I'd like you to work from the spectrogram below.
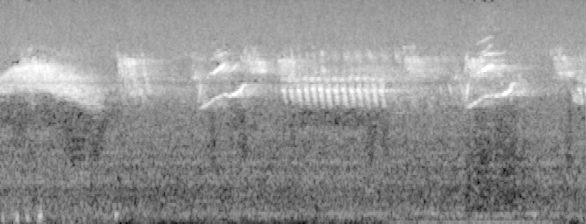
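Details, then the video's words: Italian sparrow calling: high chirps and a sweeping whistled note, then a rapid buzzy rattle of evenly spaced notes in the middle, followed by more scattered chirps over faint background noise. "Italian Sparrow, Passera d'Italia (Passer italiae)"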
